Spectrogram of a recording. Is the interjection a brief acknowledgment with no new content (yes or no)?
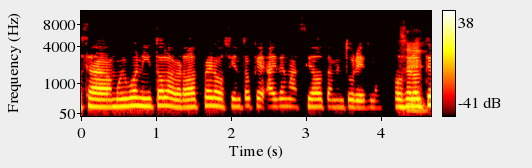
yes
